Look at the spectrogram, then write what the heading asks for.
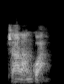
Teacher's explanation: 个是两赏相连，前变阳，赏后非赏，前半赏。大家记住了吗？这样的一个赏声的一个变调规则赏声变调规则。好，这是这个，大家注意把这些规则顺口溜记好之后，可以节省很多时间，第三个，3个赏声相连的，3个赏声相连的呢是这样的，我们是根据什么？根据它的一个词块的一个构成，比如说展览，它是一个动词，好，后边管它是一个名词，所以呢我们是把它们放在一起的，然后它放在一起作为一个整体来看待，然后和后边一个什么呢？和后边一个汉字呢组成在一起，就要变成什么？变成两赏相连，前变阳。比如说展览馆，这里边把它看作一个整体来对待，然后 把它整体变成一个阳平，然后呢后边再加一个赏声 ，对吧？再加一个赏声。好，那这里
